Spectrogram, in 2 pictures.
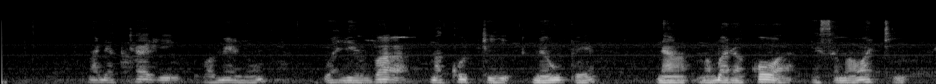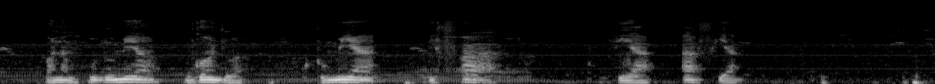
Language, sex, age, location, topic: Swahili, male, 18-24, Kisumu, health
